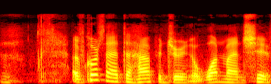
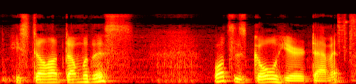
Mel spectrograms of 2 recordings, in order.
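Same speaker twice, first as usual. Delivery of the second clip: usual speaking voice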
